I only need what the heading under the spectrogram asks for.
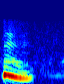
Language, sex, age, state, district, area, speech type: Bengali, female, 18-30, West Bengal, Darjeeling, rural, conversation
